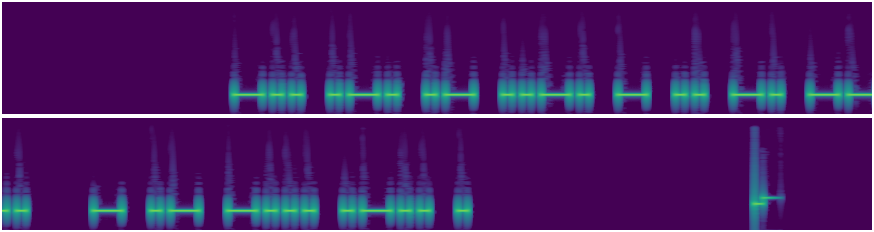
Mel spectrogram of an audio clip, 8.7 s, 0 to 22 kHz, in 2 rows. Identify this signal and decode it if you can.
Morse code, heard as a keyed tone, about 25 wpm, 690 Hz. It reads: DRAFTING TABLE
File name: practice / 25wpm / Difficult Words with Hints - 25wpm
